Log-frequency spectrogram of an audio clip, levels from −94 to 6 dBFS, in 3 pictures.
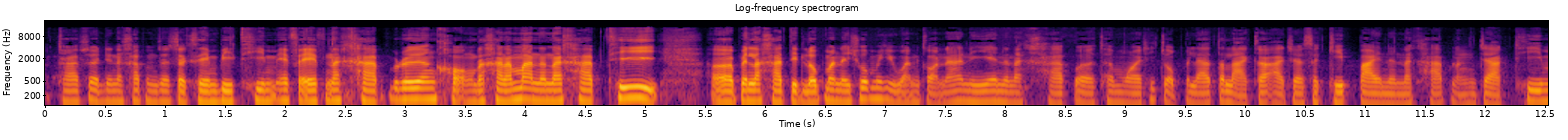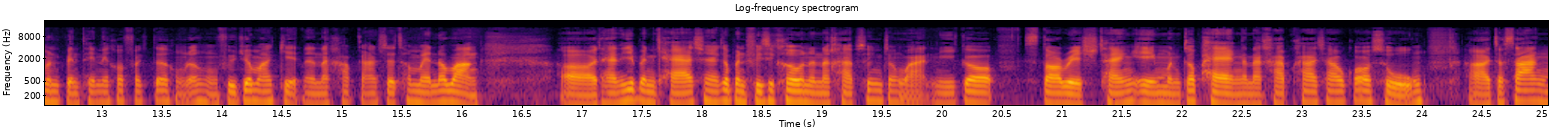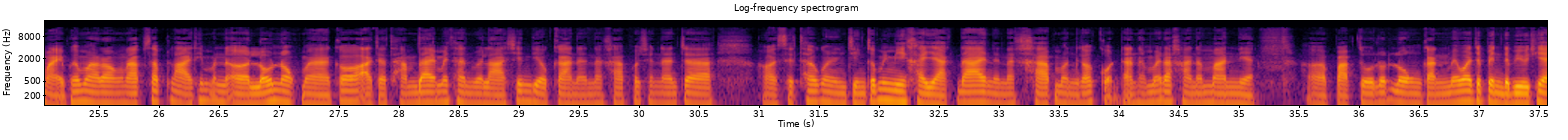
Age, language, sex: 20-39, Thai, male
